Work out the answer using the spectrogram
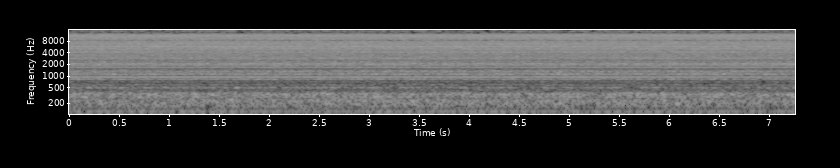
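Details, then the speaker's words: Horizontal gas-fired attic furnace after firing: steady rushing roar with a rough, fluttery hum; blower sounds bad, drawing 4.7 A (inducer 1.8 A); debris caught in the blower wheel is the obstruction. "we're probably going to take an amp draw on this because it doesn't sound good"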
